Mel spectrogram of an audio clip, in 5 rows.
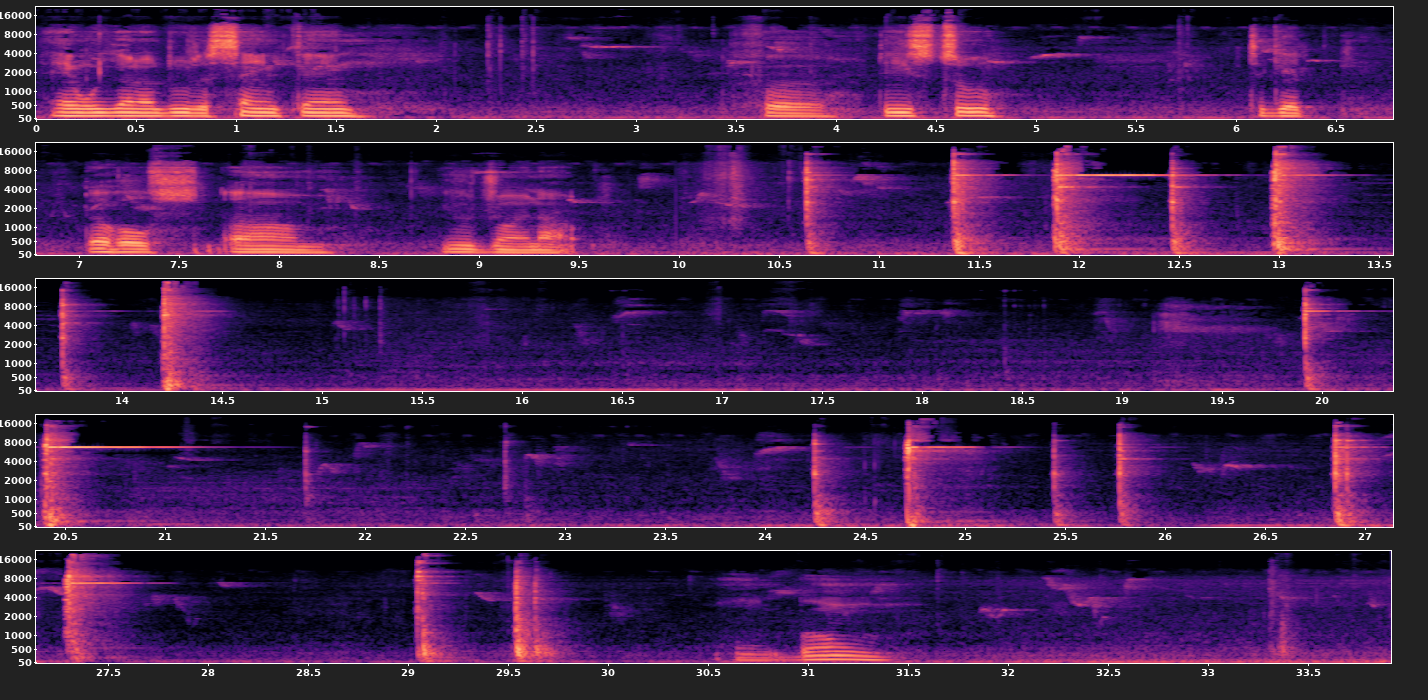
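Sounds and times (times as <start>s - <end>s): hammer striking metal: 10.6s - 14.6s, 19.9s - 21.8s, 24.2s - 26.0s, 26.8s - 27.8s, 29.0s - 29.8s.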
